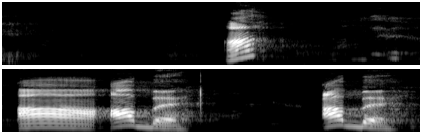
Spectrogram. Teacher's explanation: அந்த பா வந்து எங்க இருந்து வெளியாகும் உதட்டுடைய உதட்டுடைய காய்ந்த பகுதி அப்ப அதுல பட்டு என்ன செய்யணும் இரண்டா வரணும் அப் எப்படி அப் ரைட்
